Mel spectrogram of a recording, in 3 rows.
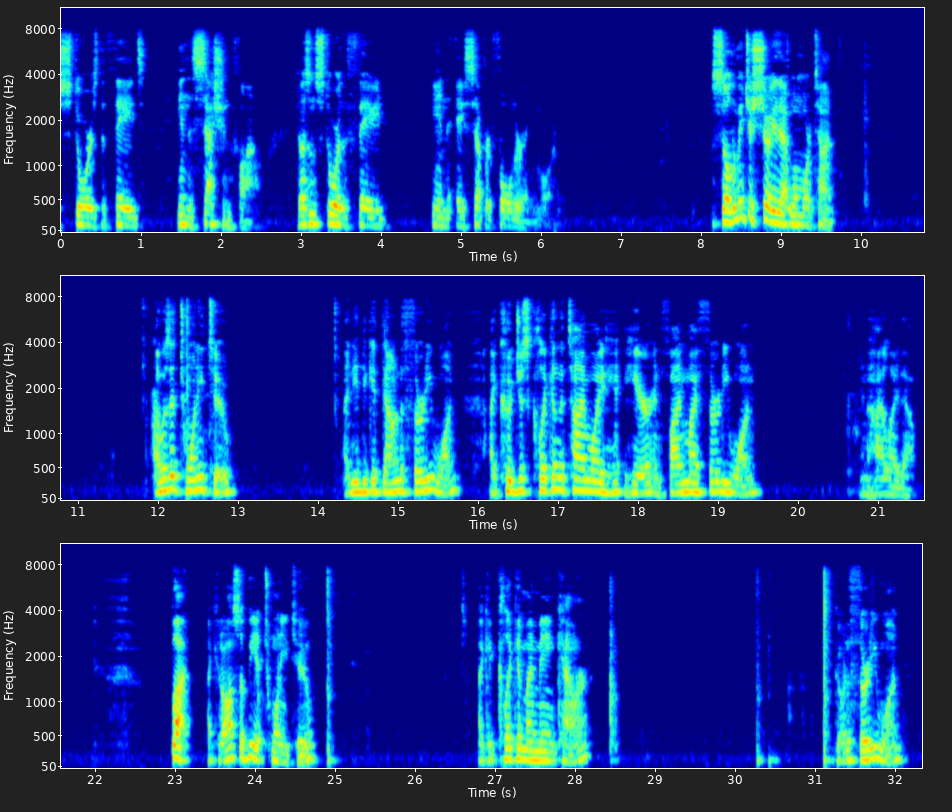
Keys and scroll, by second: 9.1 super+z, 11.9 KP_2, 12.2 ctrl+space, 24.5 KP_2, 24.8 Return, 30.2 KP_3, 31.0 space.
